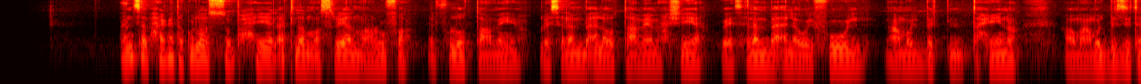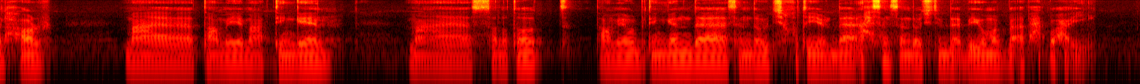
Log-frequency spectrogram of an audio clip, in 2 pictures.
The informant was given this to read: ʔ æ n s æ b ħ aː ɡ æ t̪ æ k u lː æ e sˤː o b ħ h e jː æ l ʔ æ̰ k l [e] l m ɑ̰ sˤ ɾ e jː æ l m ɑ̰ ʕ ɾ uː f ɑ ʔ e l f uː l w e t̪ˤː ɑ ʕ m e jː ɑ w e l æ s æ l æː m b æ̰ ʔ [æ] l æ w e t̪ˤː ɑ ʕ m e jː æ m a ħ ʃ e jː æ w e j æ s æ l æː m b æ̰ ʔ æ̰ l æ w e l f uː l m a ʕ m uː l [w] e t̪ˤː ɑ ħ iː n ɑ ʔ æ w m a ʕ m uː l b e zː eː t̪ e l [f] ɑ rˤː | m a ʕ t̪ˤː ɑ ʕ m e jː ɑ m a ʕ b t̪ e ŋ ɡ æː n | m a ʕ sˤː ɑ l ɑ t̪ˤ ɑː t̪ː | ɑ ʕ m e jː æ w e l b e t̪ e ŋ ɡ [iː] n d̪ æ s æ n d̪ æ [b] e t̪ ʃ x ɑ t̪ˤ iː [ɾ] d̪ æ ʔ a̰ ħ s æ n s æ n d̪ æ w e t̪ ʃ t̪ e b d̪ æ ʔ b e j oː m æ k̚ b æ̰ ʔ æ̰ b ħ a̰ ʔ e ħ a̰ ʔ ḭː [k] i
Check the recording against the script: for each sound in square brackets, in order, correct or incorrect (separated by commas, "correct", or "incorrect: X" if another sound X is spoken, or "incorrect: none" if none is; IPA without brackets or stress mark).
incorrect: æ, correct, incorrect: b, incorrect: ħ, incorrect: æː, incorrect: w, correct, incorrect: ʔ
